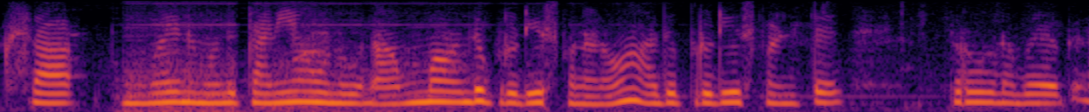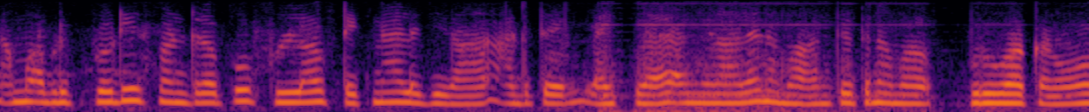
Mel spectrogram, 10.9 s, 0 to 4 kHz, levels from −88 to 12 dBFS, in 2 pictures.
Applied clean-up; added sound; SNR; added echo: neural separator model SepFormer DNS4.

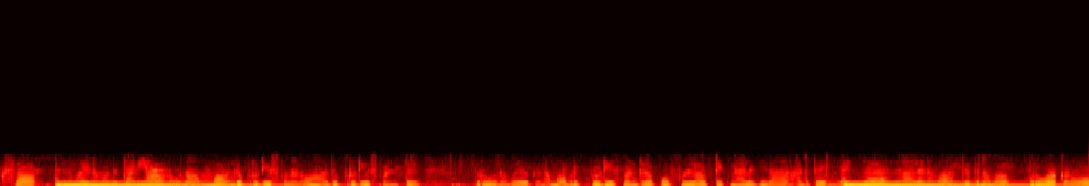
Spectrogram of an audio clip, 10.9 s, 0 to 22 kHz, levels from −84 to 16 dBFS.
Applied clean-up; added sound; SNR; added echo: none; Keyboard (musical); 0 dB; none.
